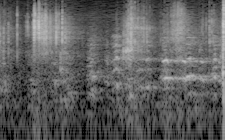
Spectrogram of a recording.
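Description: Soft scratchy rustling as a small handheld object is picked up and handled at a wooden pulpit, in a few short bursts.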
